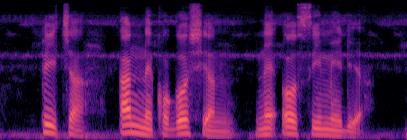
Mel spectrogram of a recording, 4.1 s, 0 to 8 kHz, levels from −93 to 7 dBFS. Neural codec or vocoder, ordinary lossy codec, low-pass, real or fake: codec, 16 kHz, 6 kbps, DAC; none; 7.2 kHz; fake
